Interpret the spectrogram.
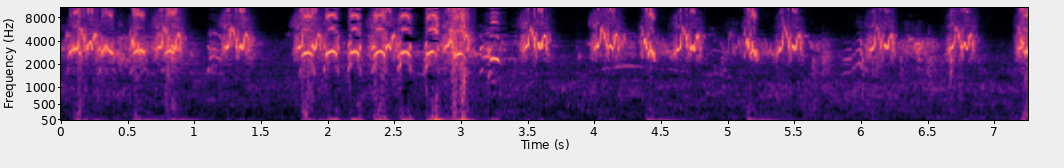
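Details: Dunrovin Ranch osprey nest, July 24, 2018, about 6:52 AM with a headless fish. Clear high chirps repeat in paired and tripled notes, a quick stuttering series near the second mark, then steadier spaced calls.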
